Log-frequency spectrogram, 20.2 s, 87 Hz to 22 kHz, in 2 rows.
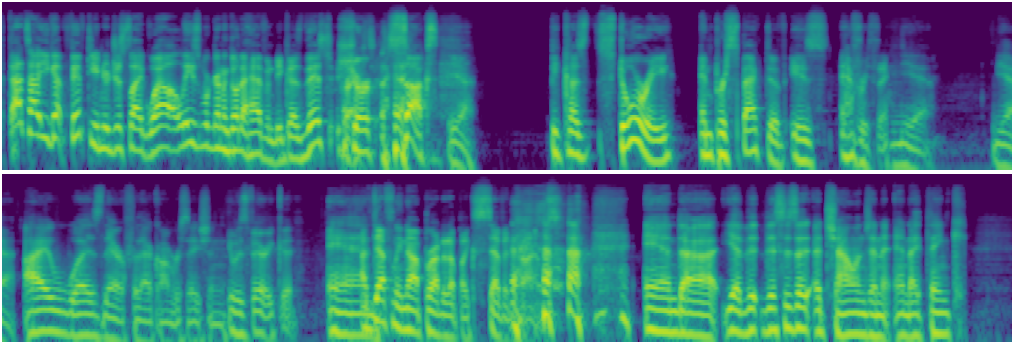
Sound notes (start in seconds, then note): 3.3 laughs; 15.2 laughing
